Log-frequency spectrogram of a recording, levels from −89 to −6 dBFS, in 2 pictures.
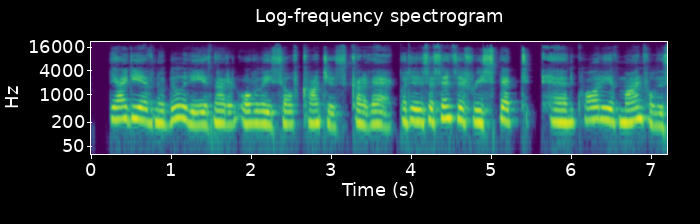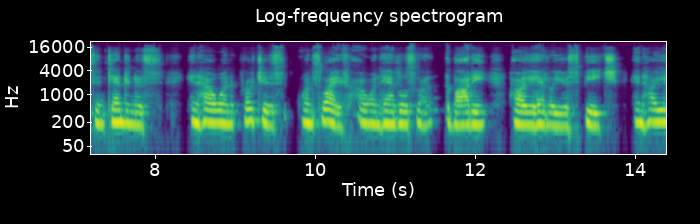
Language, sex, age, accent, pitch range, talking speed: English, female, 60-79, American, 185-215 Hz, 185 wpm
